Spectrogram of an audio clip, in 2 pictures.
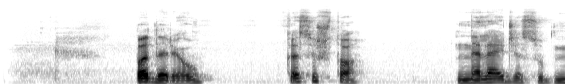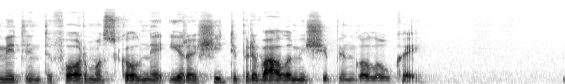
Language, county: Lithuanian, Klaipėda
